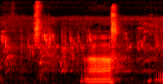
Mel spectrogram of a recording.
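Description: A small black sparrow-like bird near its nest in a curry leaf plant gives faint, brief chirps, with one clearer short call sequence in the middle of quiet outdoor background.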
